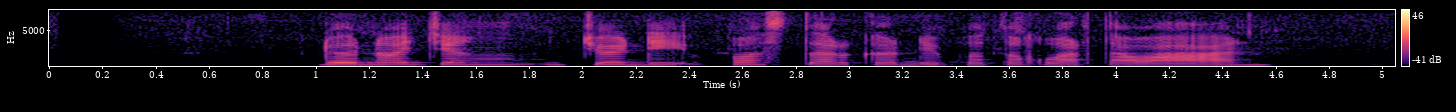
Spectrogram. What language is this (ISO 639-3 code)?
sun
